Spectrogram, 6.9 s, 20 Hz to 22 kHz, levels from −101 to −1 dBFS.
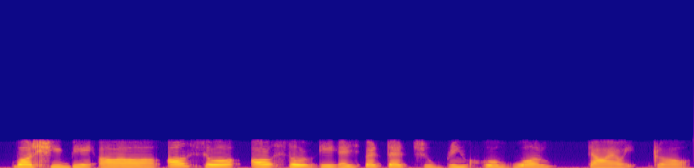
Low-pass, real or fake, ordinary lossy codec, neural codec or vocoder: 3.6 kHz; fake; none; autoencoder, 22.05 kHz, a latent of 192 numbers a frame, VITS, trained on many speakers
